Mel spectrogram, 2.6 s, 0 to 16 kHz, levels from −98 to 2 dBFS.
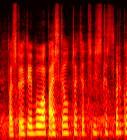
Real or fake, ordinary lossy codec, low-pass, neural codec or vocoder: fake; AAC, 64 kbps; 14.4 kHz; autoencoder, 48 kHz, 32 numbers a frame, DAC-VAE, trained on Japanese speech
